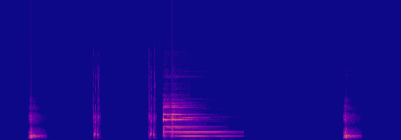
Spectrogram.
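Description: Sound effects of a subscribe-button animation: a short pop, two sharp mouse-style clicks, then a bell ding that rings for about a second and a half before fading, and another short pop near the end.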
